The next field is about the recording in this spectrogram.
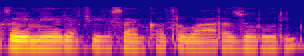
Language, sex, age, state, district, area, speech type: Kashmiri, male, 30-45, Jammu and Kashmir, Shopian, rural, spontaneous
